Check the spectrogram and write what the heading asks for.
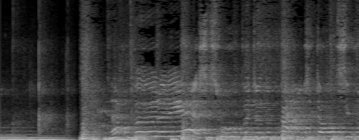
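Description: Live band music with singing. A held chord breaks off abruptly about a second in, and a different passage starts, with a gliding lead melody over bass and drums.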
